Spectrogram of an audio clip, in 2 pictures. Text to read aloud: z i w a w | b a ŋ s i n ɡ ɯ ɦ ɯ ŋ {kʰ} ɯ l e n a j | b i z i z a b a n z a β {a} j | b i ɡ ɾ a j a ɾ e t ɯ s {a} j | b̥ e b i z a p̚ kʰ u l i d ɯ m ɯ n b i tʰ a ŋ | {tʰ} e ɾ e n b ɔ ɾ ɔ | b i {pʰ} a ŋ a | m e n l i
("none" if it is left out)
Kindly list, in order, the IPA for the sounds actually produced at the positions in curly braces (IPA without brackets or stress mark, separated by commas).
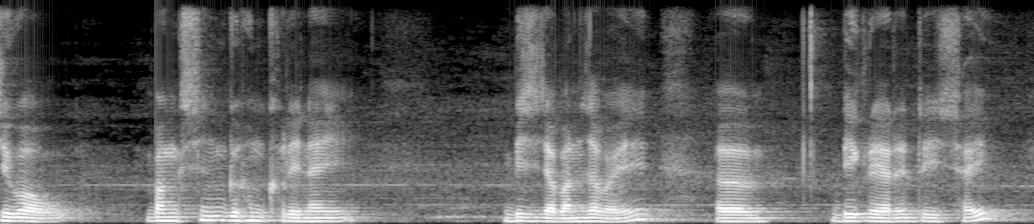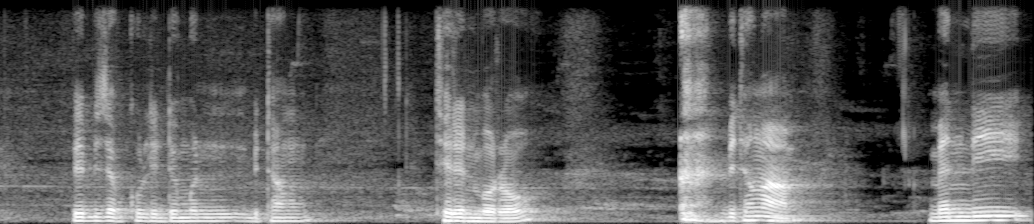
kʰ, a, a, tʰ, tʰ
